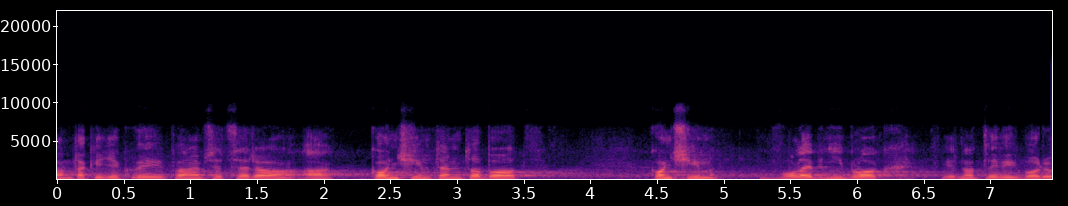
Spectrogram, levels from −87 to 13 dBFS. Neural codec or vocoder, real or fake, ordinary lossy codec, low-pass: none; real; Opus, 24 kbps; 7.2 kHz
